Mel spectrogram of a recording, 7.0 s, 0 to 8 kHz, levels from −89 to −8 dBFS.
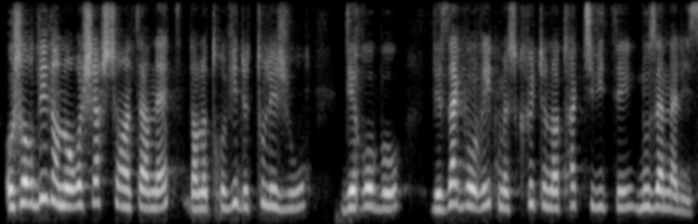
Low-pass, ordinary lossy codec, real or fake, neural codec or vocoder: none; none; fake; codec, 16 kHz, 0.9 kbps, LongCat-Audio-Codec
